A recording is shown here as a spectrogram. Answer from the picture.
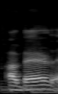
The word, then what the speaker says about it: haber: Keep in mind that the H, or the H, and these conjugations is silent. We do not pronounce the H. Haber in the present preterite is yo hube,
